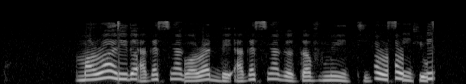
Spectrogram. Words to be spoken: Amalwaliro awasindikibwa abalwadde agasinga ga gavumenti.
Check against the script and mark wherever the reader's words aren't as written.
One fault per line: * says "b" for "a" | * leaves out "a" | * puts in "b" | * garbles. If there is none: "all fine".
* says "agasinga" for "awasindikibwa"
* garbles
